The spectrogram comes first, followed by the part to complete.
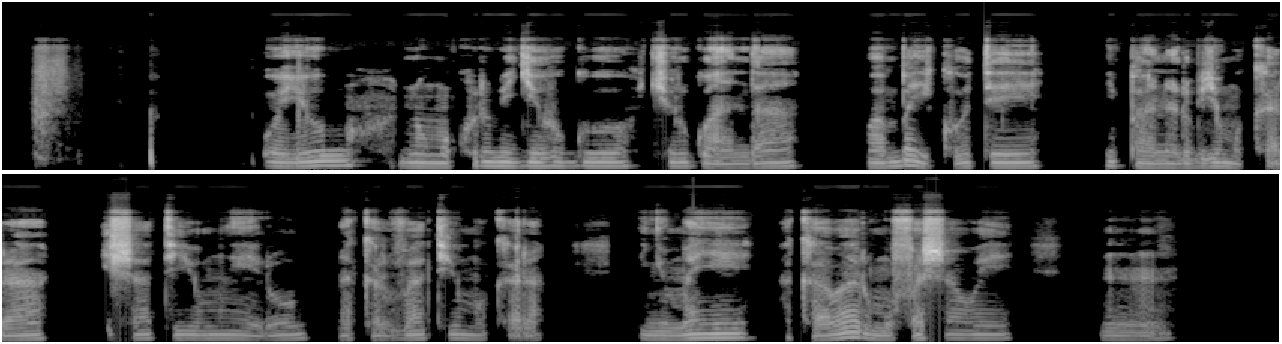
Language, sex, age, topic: Kinyarwanda, male, 25-35, government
